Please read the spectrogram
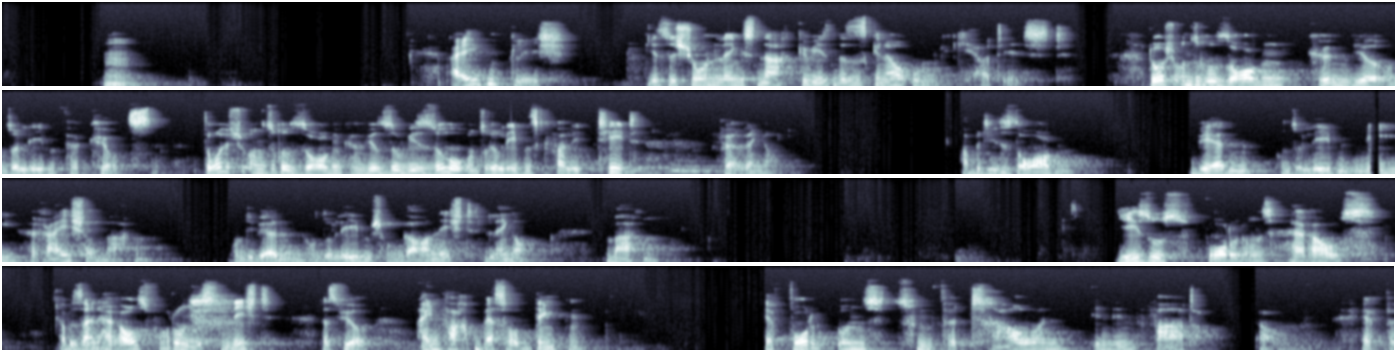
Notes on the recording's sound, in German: Predigt aus dem Gottesdienst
